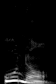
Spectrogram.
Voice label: Spanish count 1; samsung YP-U5; Audio User Interface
